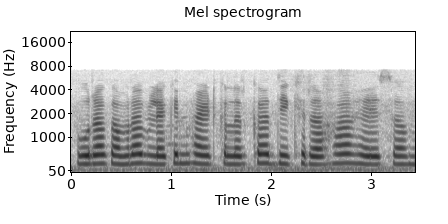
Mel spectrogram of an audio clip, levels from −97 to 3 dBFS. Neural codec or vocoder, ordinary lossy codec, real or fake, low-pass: vocoder, 44.1 kHz, 80 mel bands, Vocos; none; fake; 7.2 kHz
